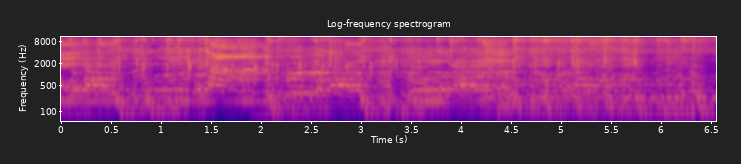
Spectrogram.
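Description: A school audience claps for a returning guest, a former pupil, in a loud, steady patter of many hands that runs without a break, mixed with scattered cheers and crowd noise.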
